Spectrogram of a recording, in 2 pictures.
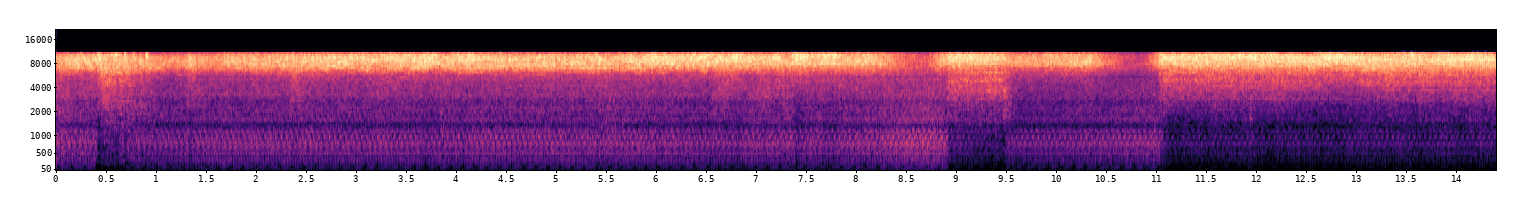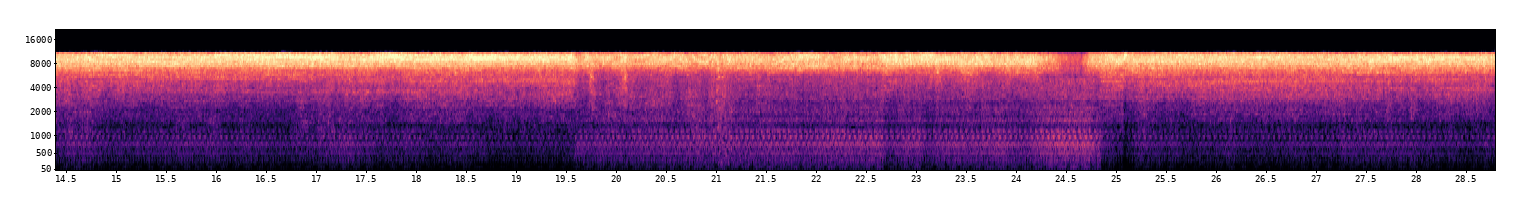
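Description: Handheld plasma cutter slicing through 14-gauge sheet steel: a loud, steady hiss of the cutting arc and air, with a steady hum beneath it. The hiss changes briefly about nine seconds in and again near the end.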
